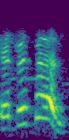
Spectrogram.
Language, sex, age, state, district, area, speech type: Bengali, female, 45-60, West Bengal, Birbhum, urban, conversation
